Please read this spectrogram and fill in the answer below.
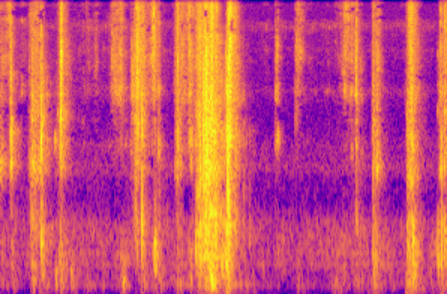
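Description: A deck of tarot cards being shuffled by hand: a string of soft, irregular card slides and snaps, with a longer rustle about two seconds in.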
